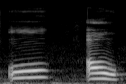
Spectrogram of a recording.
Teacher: ओ और औ का उच्चारण स्थान कंठ और ओष्ठ ये दोनों होते हैं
